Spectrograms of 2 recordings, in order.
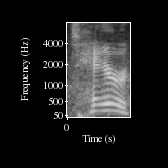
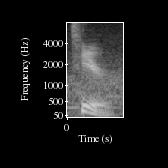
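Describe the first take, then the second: First: The word rhymes with fair. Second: The word rhymes with fear. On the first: It means a rip or rift. "Frozen Tear could work, though, like a rift" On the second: It means a teardrop. "It's gotta be Tear"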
